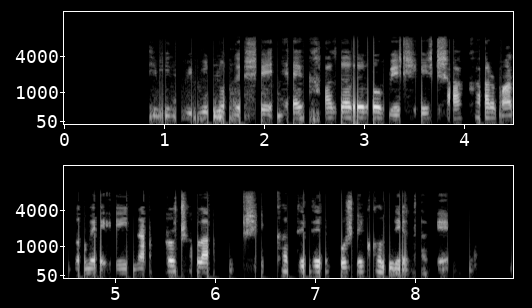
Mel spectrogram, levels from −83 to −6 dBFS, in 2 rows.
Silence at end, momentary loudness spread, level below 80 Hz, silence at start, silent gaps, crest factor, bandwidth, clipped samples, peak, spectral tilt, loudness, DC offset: 0.65 s; 11 LU; -62 dBFS; 0.85 s; 3.68-3.72 s, 4.00-4.05 s, 5.42-5.49 s, 7.20-7.25 s, 8.16-8.21 s; 22 dB; 7.8 kHz; under 0.1%; -8 dBFS; -4.5 dB/octave; -28 LUFS; under 0.1%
